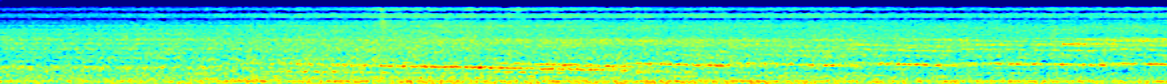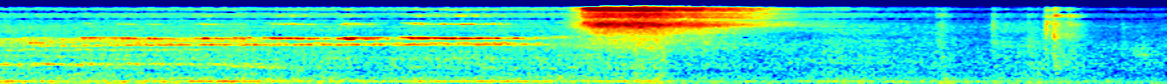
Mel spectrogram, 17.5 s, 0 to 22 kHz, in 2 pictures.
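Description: Milan Metro Line 3 train pulling into the station and braking to a stop. A steady low rumble runs under a motor whine that falls in pitch as it slows, then high brake squeals, and a short burst of hiss just before it goes quieter near the end.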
